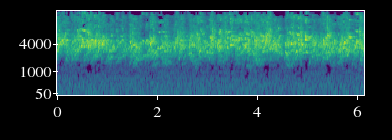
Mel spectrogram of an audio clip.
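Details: Recorded 11 September 2018, a European goldfinch pours out an unbroken, tinkling warble of quick high chirps and trills.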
